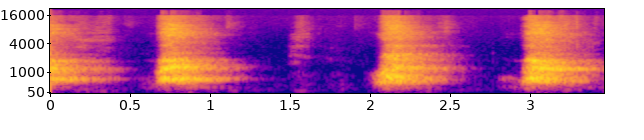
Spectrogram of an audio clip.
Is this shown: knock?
no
